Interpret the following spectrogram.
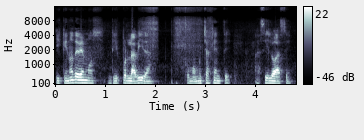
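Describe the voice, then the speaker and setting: A man's voice: fairly low pitch, fairly even intonation, moderate pace, darkish tone, slight background noise. A man teaching scripture in a sermon style, emphatic and fond of rhetorical questions. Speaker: religious teacher.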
